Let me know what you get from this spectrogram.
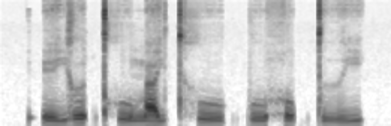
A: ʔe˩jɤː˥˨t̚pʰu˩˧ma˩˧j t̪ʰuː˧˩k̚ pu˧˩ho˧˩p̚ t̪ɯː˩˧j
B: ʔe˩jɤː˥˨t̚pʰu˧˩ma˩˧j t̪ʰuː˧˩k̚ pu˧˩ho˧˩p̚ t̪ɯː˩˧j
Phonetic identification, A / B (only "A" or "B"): B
